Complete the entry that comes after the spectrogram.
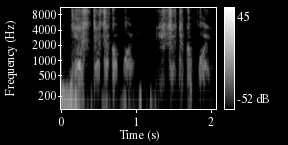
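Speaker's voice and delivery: tender whispered praise for a dog; whispering to dog. Real, not acted. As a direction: hush the puppy gently.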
